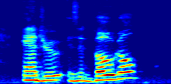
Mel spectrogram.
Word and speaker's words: Vogel: I hope I get your last name pronounced correctly. Andrew, is it Vogel? It's Vogle.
